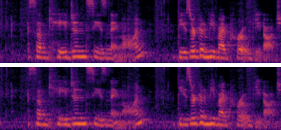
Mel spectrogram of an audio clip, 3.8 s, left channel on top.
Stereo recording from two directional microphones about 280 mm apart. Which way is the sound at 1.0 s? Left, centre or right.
Centre.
